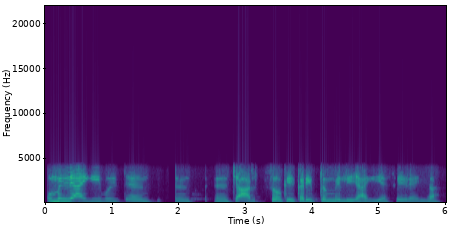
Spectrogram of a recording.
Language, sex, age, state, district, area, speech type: Hindi, female, 60+, Madhya Pradesh, Gwalior, rural, conversation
